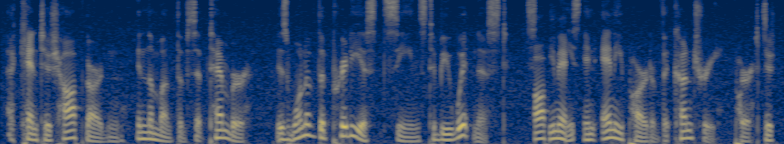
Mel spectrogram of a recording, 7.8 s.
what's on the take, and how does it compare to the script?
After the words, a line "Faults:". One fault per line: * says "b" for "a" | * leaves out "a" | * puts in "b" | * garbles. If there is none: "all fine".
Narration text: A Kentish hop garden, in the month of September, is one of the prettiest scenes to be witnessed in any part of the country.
A Kentish hop garden, in the month of September, is one of the prettiest scenes to be witnessed [garbled] in any part of the country. [garbled]
Faults:
* garbles
* garbles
